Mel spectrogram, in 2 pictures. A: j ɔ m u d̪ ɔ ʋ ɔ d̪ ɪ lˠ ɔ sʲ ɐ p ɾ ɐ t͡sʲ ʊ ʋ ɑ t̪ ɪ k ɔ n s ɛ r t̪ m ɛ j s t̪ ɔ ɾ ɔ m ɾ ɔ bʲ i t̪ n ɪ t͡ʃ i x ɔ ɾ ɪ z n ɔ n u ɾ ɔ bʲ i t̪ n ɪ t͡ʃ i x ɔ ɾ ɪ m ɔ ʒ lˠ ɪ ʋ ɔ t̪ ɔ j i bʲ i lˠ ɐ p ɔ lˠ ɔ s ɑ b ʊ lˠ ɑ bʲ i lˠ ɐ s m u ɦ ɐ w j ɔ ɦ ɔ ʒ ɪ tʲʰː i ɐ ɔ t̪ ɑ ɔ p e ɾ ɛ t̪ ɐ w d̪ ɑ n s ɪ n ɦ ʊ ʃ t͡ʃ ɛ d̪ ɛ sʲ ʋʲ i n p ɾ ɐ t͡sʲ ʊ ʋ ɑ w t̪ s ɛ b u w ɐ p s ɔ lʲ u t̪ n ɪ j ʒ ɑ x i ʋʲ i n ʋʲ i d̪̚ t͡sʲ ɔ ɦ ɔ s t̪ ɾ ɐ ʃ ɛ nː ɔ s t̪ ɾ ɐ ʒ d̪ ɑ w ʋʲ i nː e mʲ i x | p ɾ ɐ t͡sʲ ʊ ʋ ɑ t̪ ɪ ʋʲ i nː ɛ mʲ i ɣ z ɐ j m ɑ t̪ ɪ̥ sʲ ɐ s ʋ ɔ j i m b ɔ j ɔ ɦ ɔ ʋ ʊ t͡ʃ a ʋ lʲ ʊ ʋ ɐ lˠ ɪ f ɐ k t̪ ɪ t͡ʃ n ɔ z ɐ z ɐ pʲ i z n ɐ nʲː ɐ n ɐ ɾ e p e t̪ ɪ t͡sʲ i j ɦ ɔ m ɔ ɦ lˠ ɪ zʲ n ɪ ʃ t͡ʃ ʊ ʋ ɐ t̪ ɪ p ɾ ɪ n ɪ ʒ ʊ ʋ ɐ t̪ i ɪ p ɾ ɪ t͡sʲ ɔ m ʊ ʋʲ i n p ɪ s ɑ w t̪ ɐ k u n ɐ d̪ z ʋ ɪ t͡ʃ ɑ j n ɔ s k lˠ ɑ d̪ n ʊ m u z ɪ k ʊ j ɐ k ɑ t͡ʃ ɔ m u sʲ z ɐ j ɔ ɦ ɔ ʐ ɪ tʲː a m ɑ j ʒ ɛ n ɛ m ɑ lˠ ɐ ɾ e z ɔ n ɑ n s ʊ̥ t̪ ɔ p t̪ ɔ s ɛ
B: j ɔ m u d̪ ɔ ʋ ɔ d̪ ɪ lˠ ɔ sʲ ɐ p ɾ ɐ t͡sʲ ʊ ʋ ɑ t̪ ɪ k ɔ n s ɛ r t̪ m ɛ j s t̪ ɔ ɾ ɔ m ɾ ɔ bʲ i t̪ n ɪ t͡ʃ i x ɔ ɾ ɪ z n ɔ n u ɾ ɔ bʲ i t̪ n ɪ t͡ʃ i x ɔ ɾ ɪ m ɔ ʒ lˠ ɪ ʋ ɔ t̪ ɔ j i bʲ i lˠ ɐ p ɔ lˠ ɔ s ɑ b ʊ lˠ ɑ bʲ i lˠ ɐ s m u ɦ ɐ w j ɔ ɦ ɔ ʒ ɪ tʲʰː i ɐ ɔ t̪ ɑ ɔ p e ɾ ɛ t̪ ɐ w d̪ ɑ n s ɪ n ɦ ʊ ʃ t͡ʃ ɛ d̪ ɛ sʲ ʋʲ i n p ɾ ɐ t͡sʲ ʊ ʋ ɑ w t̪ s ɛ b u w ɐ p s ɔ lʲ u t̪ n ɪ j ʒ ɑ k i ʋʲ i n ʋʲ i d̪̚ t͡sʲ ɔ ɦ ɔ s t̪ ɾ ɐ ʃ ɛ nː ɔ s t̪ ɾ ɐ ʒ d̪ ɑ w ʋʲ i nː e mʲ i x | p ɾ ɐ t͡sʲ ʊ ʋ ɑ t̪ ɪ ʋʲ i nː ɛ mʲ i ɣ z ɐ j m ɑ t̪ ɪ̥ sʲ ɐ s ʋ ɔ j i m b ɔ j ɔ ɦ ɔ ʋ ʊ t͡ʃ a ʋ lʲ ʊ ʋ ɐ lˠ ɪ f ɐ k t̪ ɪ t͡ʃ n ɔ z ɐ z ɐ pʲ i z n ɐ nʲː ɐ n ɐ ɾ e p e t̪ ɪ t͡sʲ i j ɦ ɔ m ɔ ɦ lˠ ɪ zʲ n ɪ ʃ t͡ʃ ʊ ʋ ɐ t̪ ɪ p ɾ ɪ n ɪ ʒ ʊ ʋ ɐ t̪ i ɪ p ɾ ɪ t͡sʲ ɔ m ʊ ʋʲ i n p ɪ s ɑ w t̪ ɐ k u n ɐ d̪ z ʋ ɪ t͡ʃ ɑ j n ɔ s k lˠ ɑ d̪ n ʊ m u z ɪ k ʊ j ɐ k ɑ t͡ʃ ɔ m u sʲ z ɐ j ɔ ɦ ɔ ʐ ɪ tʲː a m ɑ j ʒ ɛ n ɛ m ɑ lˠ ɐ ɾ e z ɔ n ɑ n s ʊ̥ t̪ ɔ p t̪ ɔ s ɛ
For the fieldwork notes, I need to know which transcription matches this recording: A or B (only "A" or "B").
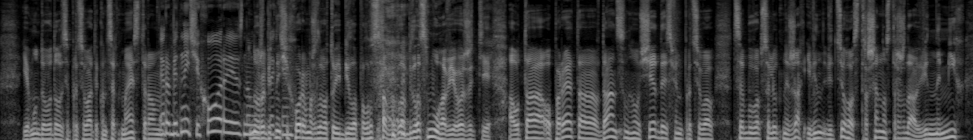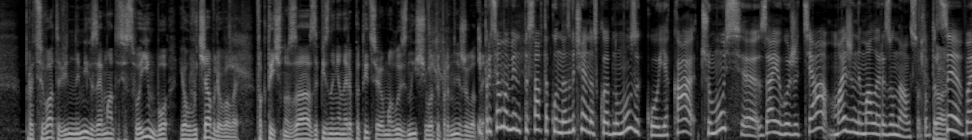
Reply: A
